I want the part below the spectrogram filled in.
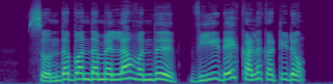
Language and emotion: Tamil, happy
